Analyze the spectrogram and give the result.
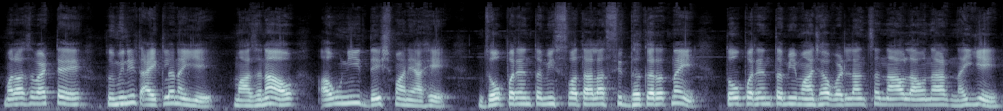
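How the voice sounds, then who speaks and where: A man's voice: sits high, fairly even intonation, moderate pace, close to an everyday voice. A man reading the lines of an earnest, confident young woman in a retold story.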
